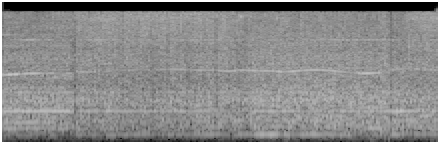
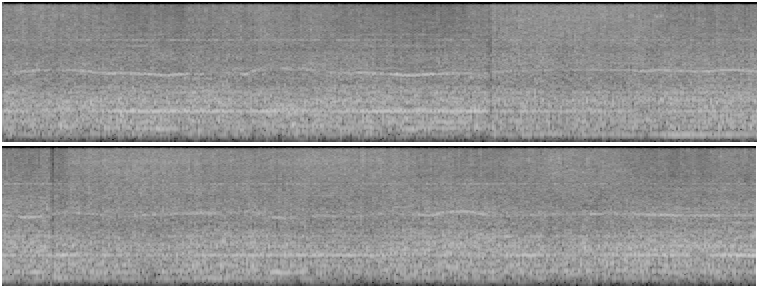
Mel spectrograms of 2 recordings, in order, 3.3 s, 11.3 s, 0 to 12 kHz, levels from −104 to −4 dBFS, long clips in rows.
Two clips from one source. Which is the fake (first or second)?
second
